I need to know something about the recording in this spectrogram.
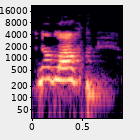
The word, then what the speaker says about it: Knoblauch: But I asked them, and they say you pronounce the K and you say the CH sound like the Germans would, even though it's a Spanish string. So Knoblauch, Eurythecus, and Bionylon.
